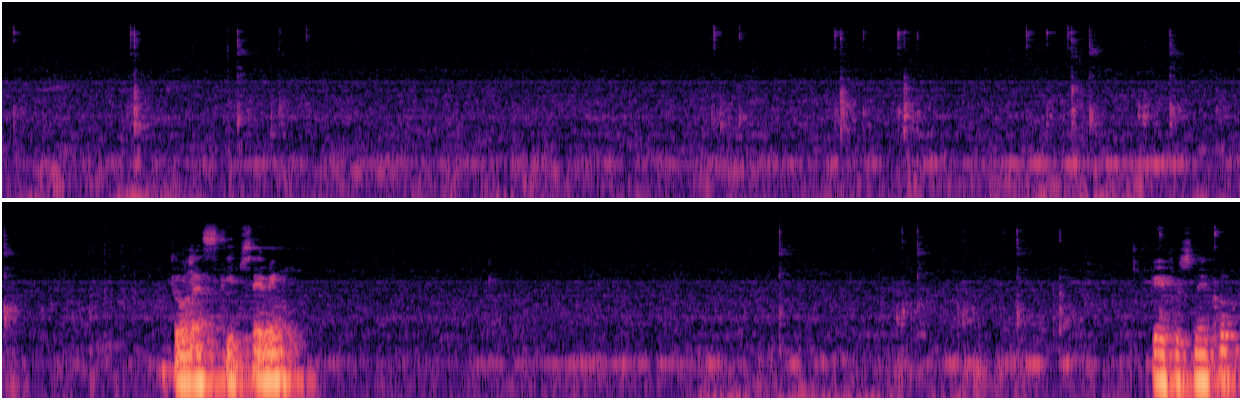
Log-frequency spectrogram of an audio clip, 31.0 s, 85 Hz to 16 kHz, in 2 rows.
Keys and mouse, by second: 0.3-1.8 drag, 3.1 shift+middle click, 4.0-9.1 drag, 9.4-10.6 shift+drag, 10.7 shift+click, 11.7-12.9 drag, 13.2 shift+click, 13.7 middle click, 14.8 middle click, 15.5-16.6 shift+middle drag, 25.4-26.7 middle drag, 27.0 shift+middle click, 28.3 middle click, 29.6 k, 30.0 click.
